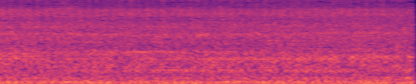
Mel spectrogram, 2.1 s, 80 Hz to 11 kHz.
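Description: Nissan Micra's 1.2-litre naturally aspirated four-cylinder petrol engine idling steadily, heard with the bonnet open.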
